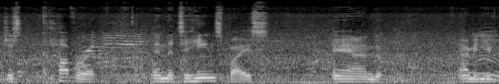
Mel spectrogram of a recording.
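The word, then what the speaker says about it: Tajín: taking seasoning that i always want to call tagine tagine pronounced tahini tahin i got it and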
